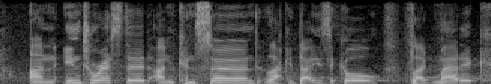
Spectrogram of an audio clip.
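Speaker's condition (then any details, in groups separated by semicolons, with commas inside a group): No condition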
